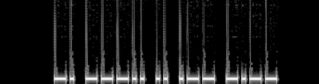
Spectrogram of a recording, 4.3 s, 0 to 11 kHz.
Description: Morse code, heard as a keyed tone, about 23 wpm, 700 Hz. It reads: N8IWY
